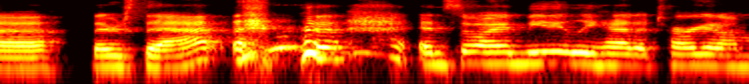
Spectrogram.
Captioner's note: chuckles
